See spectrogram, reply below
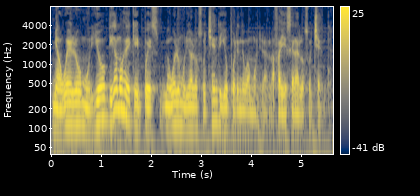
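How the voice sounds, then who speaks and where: A man's voice: lowish voice, animated, quick pace, dark tone, soft background music. A man in his thirties giving a reflective motivational talk, speaking straight to the listener and often asking rhetorical questions. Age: 30s.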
